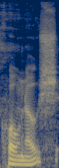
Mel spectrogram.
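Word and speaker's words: Qo'noS: It's Quonosh.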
